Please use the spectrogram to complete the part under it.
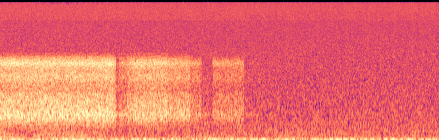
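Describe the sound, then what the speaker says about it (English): A car radio in the game The Long Drive hisses with white-noise static, loud at first, then cutting off in short bursts and dropping to a faint background hush. "That's actually white noise there."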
